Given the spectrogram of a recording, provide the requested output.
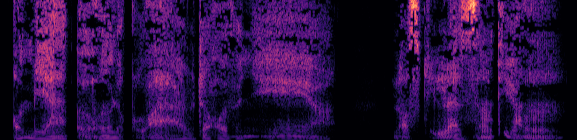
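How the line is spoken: Murmured. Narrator (French): murmura-t-il

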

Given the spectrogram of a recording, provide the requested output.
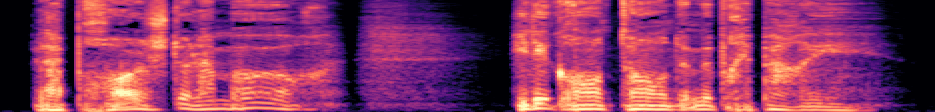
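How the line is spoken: Simple, disillusioned murmur. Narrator (French): il répondait simplement, accompagnant son murmure d'un geste désabusé

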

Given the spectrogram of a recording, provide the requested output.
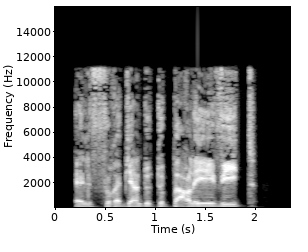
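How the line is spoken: Growled. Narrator (French): gronda Dronka

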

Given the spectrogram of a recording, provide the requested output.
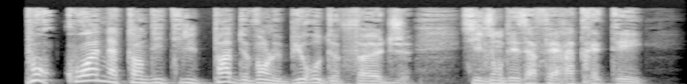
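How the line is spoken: Furious exclamation. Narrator (French): s'exclama Harry d'un ton furieux

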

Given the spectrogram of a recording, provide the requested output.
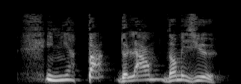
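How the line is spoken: Loud protest. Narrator (French): protesta Harry d'une voix forte

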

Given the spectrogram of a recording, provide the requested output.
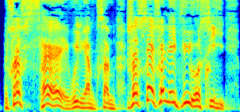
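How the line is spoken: Breathless stammering. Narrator (French): balbutia Fudge, qui portait un pyjama sous sa cape à rayures et haletait comme s'il venait de courir plusieurs kilomètres

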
